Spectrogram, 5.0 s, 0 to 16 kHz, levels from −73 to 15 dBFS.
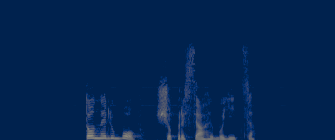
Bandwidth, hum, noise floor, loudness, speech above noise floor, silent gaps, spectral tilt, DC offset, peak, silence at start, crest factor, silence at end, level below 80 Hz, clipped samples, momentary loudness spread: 11.5 kHz; 50 Hz at -75 dBFS; -80 dBFS; -33 LUFS; 47 dB; none; -5.5 dB/octave; under 0.1%; -16 dBFS; 1.3 s; 20 dB; 1.25 s; -72 dBFS; under 0.1%; 18 LU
